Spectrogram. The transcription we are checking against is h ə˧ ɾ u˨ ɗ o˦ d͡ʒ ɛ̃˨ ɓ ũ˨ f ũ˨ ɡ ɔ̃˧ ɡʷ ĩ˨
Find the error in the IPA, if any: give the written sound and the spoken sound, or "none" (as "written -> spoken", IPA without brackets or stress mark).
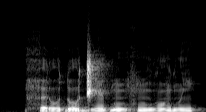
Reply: u˨ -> o˨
